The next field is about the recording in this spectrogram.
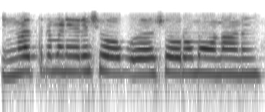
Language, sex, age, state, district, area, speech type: Malayalam, other, 30-45, Kerala, Kozhikode, urban, conversation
